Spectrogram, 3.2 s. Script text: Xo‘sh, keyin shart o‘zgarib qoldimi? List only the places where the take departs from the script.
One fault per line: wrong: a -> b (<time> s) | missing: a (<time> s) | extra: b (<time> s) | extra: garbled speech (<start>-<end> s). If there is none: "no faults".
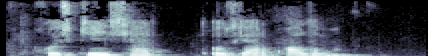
no faults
